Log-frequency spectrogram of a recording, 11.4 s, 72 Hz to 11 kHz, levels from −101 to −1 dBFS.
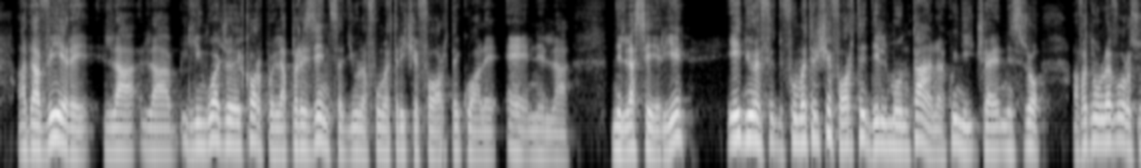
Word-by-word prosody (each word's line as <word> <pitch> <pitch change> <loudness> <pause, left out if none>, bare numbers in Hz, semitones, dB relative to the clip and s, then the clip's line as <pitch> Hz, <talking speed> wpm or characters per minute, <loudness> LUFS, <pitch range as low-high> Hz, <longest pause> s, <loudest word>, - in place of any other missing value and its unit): ad 135 +2 -5
avere 135 -4 +4
la 120 0 -1
la 120 -2 -4
il 150 -5 -8
linguaggio 150 +2 +2
del 140 -2 +2
corpo 160 -7 -1
e - - -1
la 120 -1 -1
presenza 135 -2 -1
di 115 +2 -10
una 120 -3 -2
fumatrice 120 0 -4
forte, 110 +2 -5
quale 110 -3 -6
è 120 -5 -4
nella 105 -2 -8 0.4
nella 130 +1 +3
serie, 135 +9 0 0.3
e 175 +2 +6
di 180 0 +4
una 170 -2 +8
fiu 160 +2 -5
d 140 - -11
fumatrice 165 - +1
forte 150 +3 +1
del 145 0 +1
Montana, 130 -3 +1
quindi 135 -3 -1
cioè 125 -1 -1
nel 130 -1 -4
senso 130 -1 -2 0.2
ha 125 - -8
fatto 150 +4 -1
un 160 - +3
lavoro 165 -2 +2
su 145 +2 -8
130 Hz, 200 wpm, -23 LUFS, 120-155 Hz, 0.4 s, una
